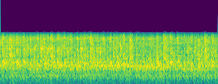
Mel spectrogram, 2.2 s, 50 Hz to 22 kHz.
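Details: Mazda 6 engine idling with a loud, steady rough metallic clatter from the bottom end: epic rod knock at idle.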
